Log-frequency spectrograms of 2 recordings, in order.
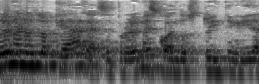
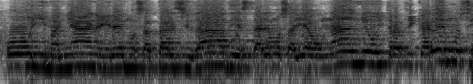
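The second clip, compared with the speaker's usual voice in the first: louder, measured Bible reading; scripture reading; 4 dB louder than usual. Acted. Pastor reads Santiago chapter four aloud to the church, proclaiming. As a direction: proclaim the verses to the congregation.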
